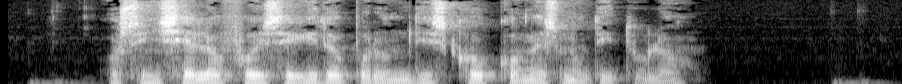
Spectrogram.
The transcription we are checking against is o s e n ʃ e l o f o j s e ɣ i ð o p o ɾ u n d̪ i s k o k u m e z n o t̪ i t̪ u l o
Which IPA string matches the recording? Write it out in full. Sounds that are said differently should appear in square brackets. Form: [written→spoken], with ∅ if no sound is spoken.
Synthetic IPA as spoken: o s [e→i] n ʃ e l o f o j s e ɣ i ð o p o ɾ u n d̪ i s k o k [u→o] m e z [n→m] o t̪ i t̪ u l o

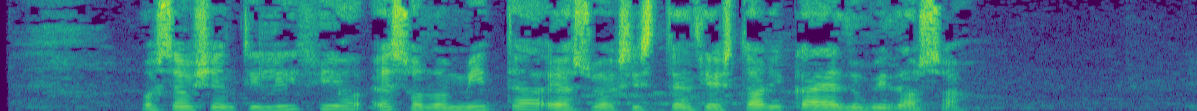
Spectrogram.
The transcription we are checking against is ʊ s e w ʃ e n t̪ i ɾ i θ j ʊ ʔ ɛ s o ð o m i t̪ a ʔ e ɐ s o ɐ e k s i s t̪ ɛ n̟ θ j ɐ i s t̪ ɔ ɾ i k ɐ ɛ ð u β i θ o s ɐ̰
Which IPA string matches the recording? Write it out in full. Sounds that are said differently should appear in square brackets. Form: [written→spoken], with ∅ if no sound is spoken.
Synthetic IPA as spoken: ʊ s e w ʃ e n t̪ i [ɾ→l] i θ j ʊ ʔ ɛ s o ð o m i t̪ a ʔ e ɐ s [o→u] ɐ e k s i s t̪ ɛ n̟ θ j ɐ i s t̪ ɔ ɾ i k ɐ ɛ ð u β i [θ→ð] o s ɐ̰

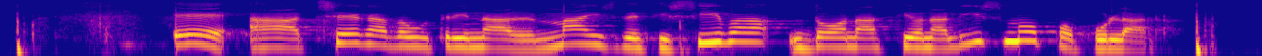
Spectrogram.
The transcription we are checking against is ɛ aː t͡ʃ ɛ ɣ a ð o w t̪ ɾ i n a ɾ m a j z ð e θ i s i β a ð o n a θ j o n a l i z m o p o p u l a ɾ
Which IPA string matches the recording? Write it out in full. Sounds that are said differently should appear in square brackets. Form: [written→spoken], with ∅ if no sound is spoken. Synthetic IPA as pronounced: ɛ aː t͡ʃ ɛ ɣ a ð o w t̪ ɾ i n a [ɾ→l] m a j z ð e θ i s i β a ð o n a θ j o n a l i z m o p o p u l a ɾ

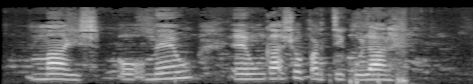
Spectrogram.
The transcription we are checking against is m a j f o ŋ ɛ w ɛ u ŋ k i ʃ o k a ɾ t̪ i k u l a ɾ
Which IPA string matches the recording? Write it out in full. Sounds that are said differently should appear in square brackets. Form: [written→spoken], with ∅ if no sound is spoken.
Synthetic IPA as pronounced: m a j [f→s] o [ŋ→m] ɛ w ɛ u ŋ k [i→a] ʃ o [k→p] a ɾ t̪ i k u l a ɾ

